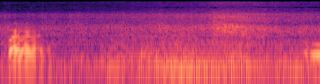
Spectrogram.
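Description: A vehicle passing on the wet street: engine hum and tyre hiss swell over about two seconds and then fade. A brief word from a voice comes right at the start.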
